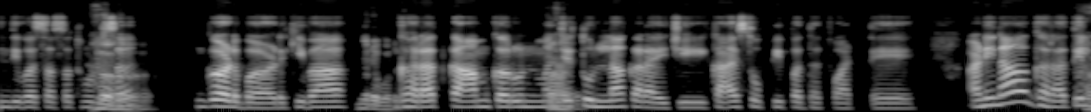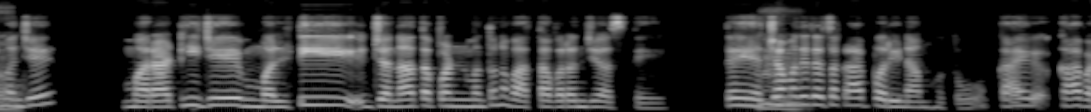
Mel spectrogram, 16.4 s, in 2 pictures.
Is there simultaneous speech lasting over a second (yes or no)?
no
